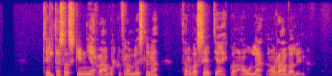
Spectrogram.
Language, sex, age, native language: Icelandic, male, 50-59, Icelandic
